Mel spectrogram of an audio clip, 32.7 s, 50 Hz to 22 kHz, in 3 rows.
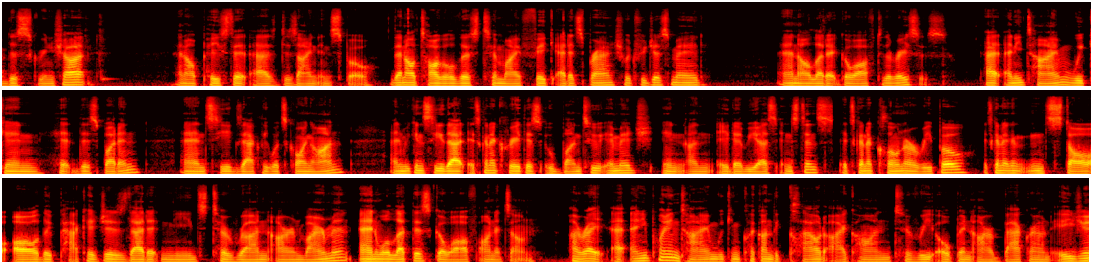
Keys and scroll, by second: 0.7 super+Tab, 1.6 super+v.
